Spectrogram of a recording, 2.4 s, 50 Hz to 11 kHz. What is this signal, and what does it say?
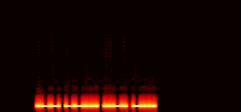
Morse code, heard as a keyed tone, about 48 wpm, 700 Hz. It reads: W7FB
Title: Easy Call Signs Repeated 2x - 50wpm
